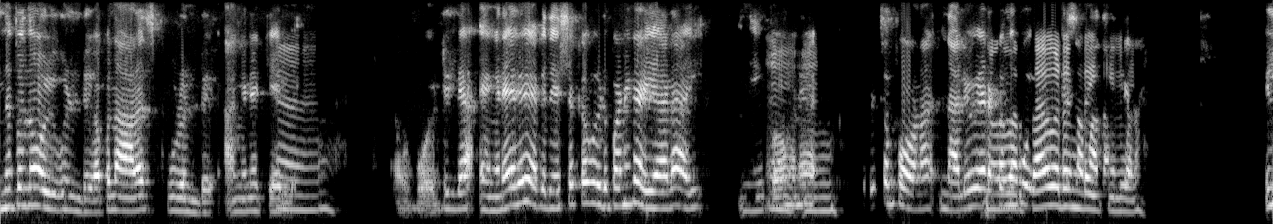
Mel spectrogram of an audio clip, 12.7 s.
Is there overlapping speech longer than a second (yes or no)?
yes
